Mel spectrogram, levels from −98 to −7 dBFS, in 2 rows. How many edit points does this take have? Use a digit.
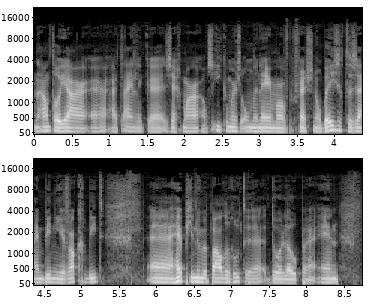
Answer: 2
